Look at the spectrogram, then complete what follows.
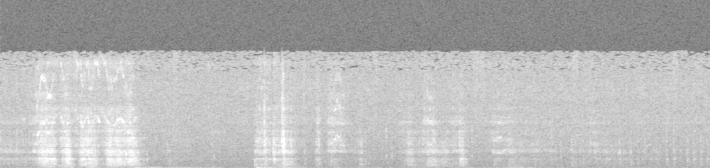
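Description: Radio-controlled rock crawler's motor and gears whirring in four short throttle bursts as the truck creeps forward; the first burst is the longest and loudest, about a second.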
